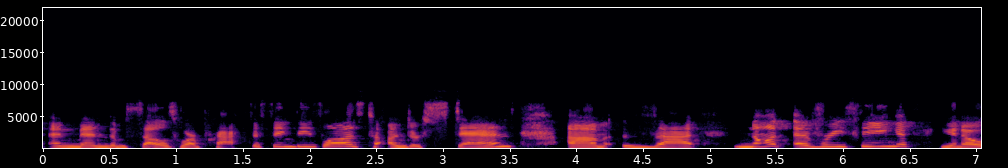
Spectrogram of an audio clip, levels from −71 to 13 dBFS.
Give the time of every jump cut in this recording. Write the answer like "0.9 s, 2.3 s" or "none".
none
